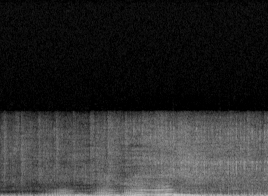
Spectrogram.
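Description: Motorcycle engines running with a steady low rumble, one engine's pitch rising to a peak about two and a half seconds in and then falling back.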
